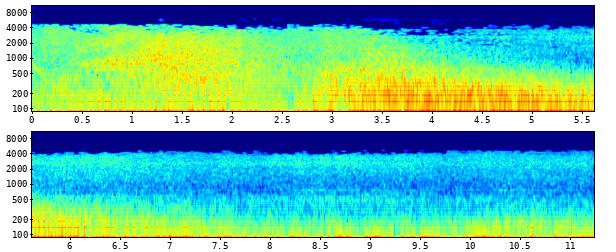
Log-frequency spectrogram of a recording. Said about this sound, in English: I think in movies a hero running away from a giant fireball.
